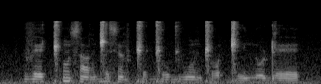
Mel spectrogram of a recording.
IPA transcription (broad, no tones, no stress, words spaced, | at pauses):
vɛ ǁʰõsɑ̃ ɡ͡ǁɛsœ̃v ɡ͡ǁœɡ͡ǁo ɡywõɡ͡ǁɔ ɡ͡ǁe no ɖɛ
